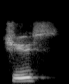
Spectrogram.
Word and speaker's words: juice: with the pronunciation - so we don't say we don't pronounce that you and the I would just say juice so Jews who like goose juice loose and past there is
